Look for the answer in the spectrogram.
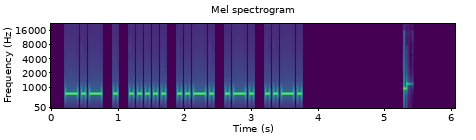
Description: Morse code, heard as a keyed tone, about 20 wpm, 700 Hz. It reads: KE5FRF
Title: K1USN SST QSO Practice - 20wpm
